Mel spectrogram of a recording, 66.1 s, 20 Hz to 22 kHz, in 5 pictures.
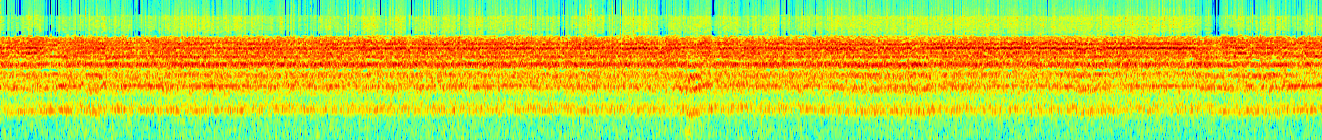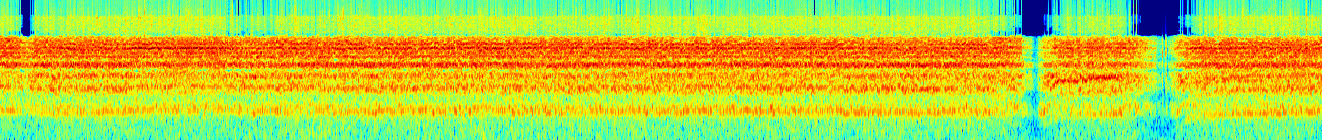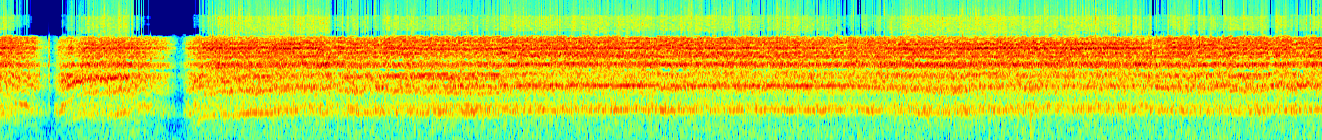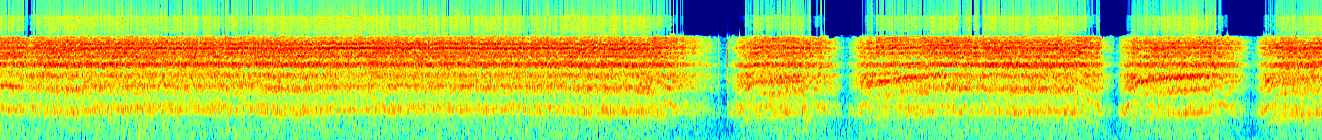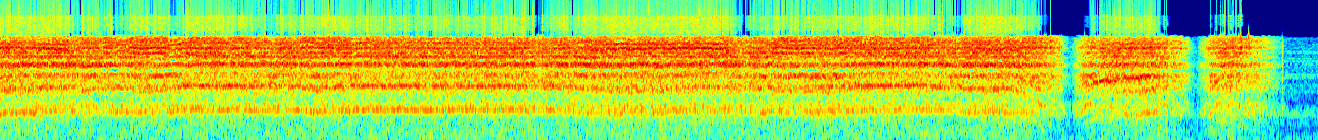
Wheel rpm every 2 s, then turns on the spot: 230, 230, 240, 230, 220, 230, 220, 220, 220, 210, 210, 160, 130, 130, 160, 210, 230, 230, 230, 220, 230, 230, 230, 100, 160, 140, 160, 220, 230, 220, 220, 170, 70.
none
